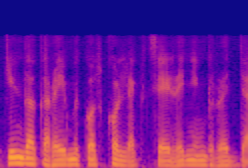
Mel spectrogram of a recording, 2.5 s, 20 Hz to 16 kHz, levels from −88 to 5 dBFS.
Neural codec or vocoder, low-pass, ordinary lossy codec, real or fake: codec, 16 kHz, 0.7 kbps, FocalCodec; 7.2 kHz; MP3, 48 kbps; fake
